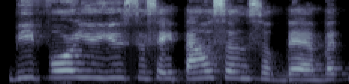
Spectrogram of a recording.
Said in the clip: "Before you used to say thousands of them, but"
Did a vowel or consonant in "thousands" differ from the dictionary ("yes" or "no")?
yes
